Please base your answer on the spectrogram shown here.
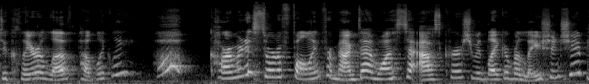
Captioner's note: gasps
